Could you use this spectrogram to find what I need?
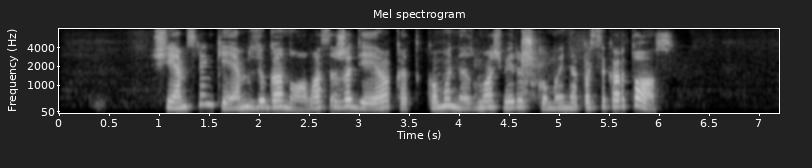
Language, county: Lithuanian, Kaunas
